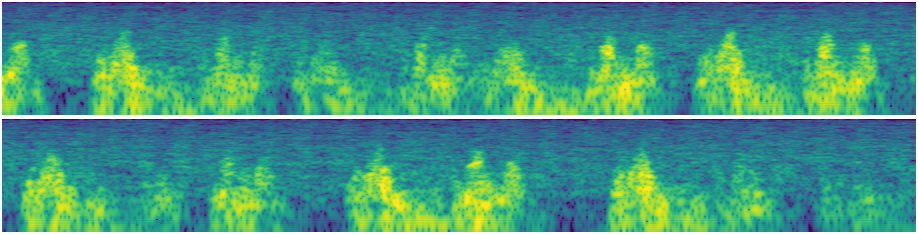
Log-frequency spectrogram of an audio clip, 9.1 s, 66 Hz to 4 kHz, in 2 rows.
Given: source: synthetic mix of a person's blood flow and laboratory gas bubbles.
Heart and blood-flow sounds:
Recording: Doppler ultrasound of blood flow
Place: precordium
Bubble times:
no bubbles
From the record:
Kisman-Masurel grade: 000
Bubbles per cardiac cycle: 0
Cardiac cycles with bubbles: 0%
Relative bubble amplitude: no bubbles discernible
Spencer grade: 0 (complete lack of bubble signals)

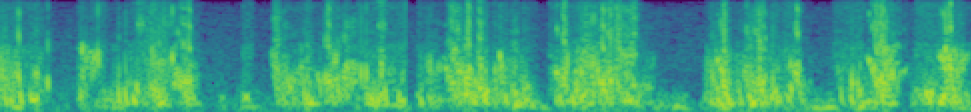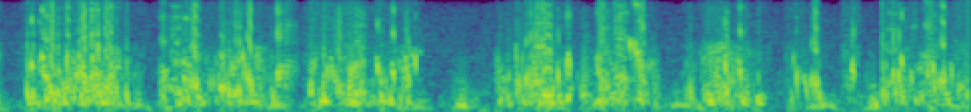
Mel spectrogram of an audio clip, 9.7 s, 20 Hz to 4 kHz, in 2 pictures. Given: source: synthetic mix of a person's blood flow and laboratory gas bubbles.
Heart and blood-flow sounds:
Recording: Doppler ultrasound of blood flow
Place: precordium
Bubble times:
0.00-0.29 s: bubbles
0.39-1.03 s: bubbles
1.22-1.29 s: bubbles
1.36-2.05 s: bubbles
2.10-2.73 s: bubbles
2.76-3.31 s: bubbles
3.53-4.08 s: bubbles
4.18-4.90 s: bubbles
4.97-5.61 s: bubbles
5.66-6.99 s: bubbles
7.33-8.18 s: bubbles
8.27-8.73 s: bubbles
8.79-9.02 s: bubbles
9.08-9.18 s: bubbles
9.28-9.72 s: bubbles
From the record:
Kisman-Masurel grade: 444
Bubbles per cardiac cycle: continuous sound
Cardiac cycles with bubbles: 100%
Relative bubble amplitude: maximal (0.775 to 0.999)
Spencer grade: 4 (maximum detectable bubble signal sounding continuously throughout systole and diastole of every cardiac period, and overriding the amplitude of the normal cardiac signals)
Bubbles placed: anywhere in the cardiac cycle

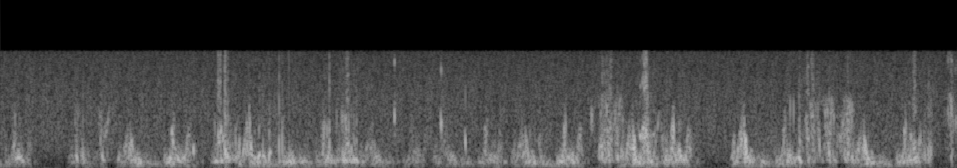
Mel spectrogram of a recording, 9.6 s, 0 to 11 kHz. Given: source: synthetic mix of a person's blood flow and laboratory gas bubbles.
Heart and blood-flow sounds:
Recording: Doppler ultrasound of blood flow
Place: precordium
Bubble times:
0.15-0.23 s: bubbles
0.73-0.87 s: bubbles
0.97-1.16 s: bubbles
1.90-1.98 s: bubbles
2.10-2.42 s: bubbles
2.56-2.73 s: bubbles
2.77-2.86 s: bubbles
3.21-3.60 s: bubbles
3.92-3.98 s: bubbles
4.38-4.45 s: bubbles
4.62-4.70 s: bubbles
5.38-5.46 s: bubbles
5.89-6.26 s: bubbles
6.38-6.72 s: bubbles
6.75-6.85 s: bubbles
7.85-8.60 s: bubbles
9.08-9.33 s: bubbles
9.46-9.58 s: bubbles
From the record:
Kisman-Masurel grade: 242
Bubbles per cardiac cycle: several, 3 to 8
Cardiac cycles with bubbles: 100%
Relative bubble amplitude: moderate (0.250 to 0.450)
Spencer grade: 3 (all of the cardiac periods contain showers or single bubble signals, but not dominating or overriding the cardiac motion signals)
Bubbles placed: only in the low amplitude regions of the cardiac cycle

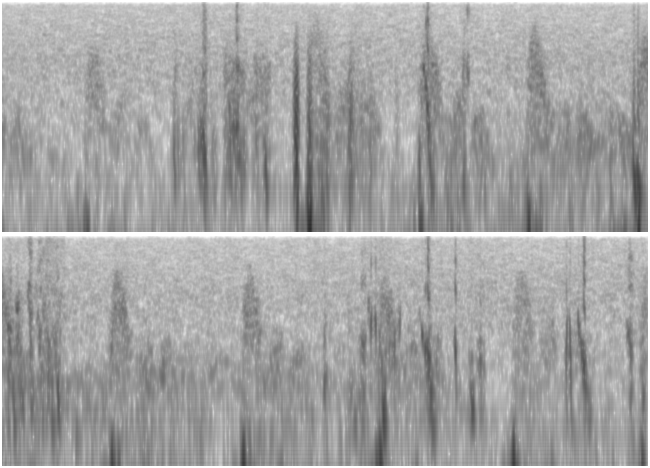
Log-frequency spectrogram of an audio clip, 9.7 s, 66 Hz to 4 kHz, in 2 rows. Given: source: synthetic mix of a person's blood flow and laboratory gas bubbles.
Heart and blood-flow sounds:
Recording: Doppler ultrasound of blood flow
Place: subclavian vein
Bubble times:
1.27-1.63 s: bubbles
1.69-2.04 s: bubbles
3.10-3.29 s: bubbles
3.45-3.52 s: bubbles
4.71-4.84 s: bubbles
4.88-5.33 s: bubbles
7.25-7.30 s: bubbles
7.43-7.86 s: bubbles
7.96-8.15 s: bubbles
8.22-8.30 s: bubbles
8.34-8.48 s: bubbles
9.05-9.30 s: bubbles
9.53-9.61 s: bubbles
9.64-9.70 s: bubbles
From the record:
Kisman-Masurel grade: 232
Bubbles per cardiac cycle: several, 3 to 8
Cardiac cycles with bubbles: 50 to 99%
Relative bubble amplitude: moderate (0.250 to 0.450)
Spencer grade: 3 (all of the cardiac periods contain showers or single bubble signals, but not dominating or overriding the cardiac motion signals)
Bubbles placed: anywhere in the cardiac cycle

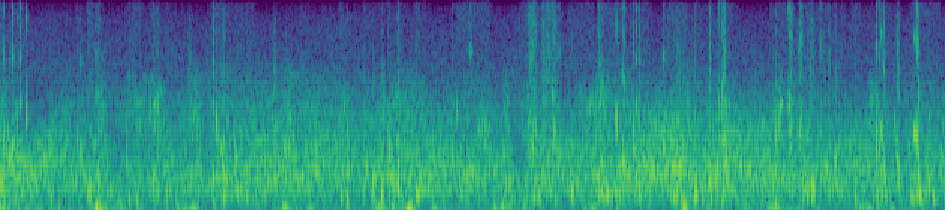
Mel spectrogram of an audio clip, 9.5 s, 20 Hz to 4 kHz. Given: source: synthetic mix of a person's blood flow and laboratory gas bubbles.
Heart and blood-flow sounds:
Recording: Doppler ultrasound of blood flow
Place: subclavian vein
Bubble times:
0.00-0.31 s: bubbles
0.75-1.04 s: bubbles
1.24-1.73 s: bubbles
2.08-2.56 s: bubbles
2.99-3.09 s: bubbles
3.38-3.52 s: bubbles
3.61-4.10 s: bubbles
4.12-4.29 s: bubbles
4.50-4.92 s: bubbles
5.20-5.64 s: bubbles
5.67-5.95 s: bubbles
5.98-6.52 s: bubbles
6.61-7.41 s: bubbles
7.70-8.47 s: bubbles
8.51-8.61 s: bubbles
8.67-9.40 s: bubbles
From the record:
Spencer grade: 3 (all of the cardiac periods contain showers or single bubble signals, but not dominating or overriding the cardiac motion signals)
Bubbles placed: anywhere in the cardiac cycle

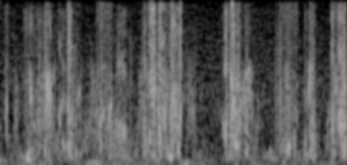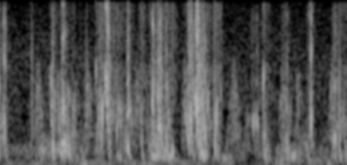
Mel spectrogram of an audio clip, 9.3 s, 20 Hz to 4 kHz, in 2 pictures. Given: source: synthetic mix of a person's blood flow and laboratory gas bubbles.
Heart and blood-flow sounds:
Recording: Doppler ultrasound of blood flow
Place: subclavian vein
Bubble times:
0.06-0.12 s: bubbles
0.31-1.10 s: bubbles
1.27-1.71 s: bubbles
1.88-2.46 s: bubbles
2.96-3.40 s: bubbles
3.73-3.98 s: bubbles
4.05-4.24 s: bubbles
4.40-4.76 s: bubbles
5.27-5.65 s: bubbles
5.89-6.43 s: bubbles
6.49-6.58 s: bubbles
6.60-7.00 s: bubbles
7.07-7.61 s: bubbles
7.97-8.25 s: bubbles
8.38-8.53 s: bubbles
8.72-8.84 s: bubbles
9.04-9.27 s: bubbles
From the record:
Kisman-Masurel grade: 243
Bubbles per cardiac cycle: several, 3 to 8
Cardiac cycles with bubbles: 100%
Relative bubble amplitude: loud (0.450 to 0.775)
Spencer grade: 3 (all of the cardiac periods contain showers or single bubble signals, but not dominating or overriding the cardiac motion signals)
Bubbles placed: anywhere in the cardiac cycle

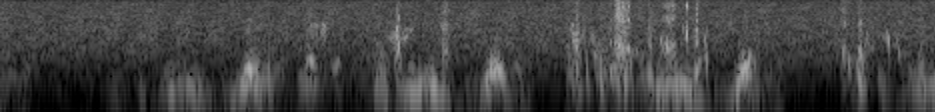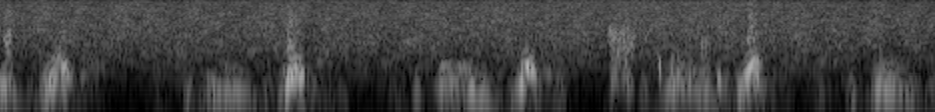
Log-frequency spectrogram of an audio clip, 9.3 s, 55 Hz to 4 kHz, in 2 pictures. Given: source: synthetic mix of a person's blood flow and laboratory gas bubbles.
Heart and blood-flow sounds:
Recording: Doppler ultrasound of blood flow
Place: precordium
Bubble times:
1.32-1.42 s: bubbles
1.48-1.72 s: bubbles
1.87-2.08 s: bubbles
2.20-2.26 s: bubbles
2.83-3.56 s: bubbles
4.20-4.53 s: bubbles
4.59-4.64 s: bubbles
4.69-4.75 s: bubbles
7.71-7.86 s: bubbles
7.94-8.37 s: bubbles
From the record:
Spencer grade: 2 (many but less than half of the cardiac periods contain bubble signals, singularly or in groups)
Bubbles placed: only in the low amplitude regions of the cardiac cycle

